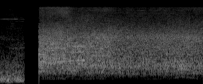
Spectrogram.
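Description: Traffic on a city street: cars driving past, a steady hiss of tyres on the road that starts abruptly after a brief silence about a third of a second in.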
